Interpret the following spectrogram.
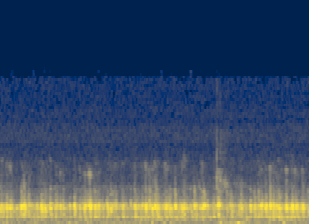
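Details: Wood frogs chorus by day at a pond in a sunny spring forest: many overlapping, clucking, barking croaks blend into a steady, rattling din, with some trilling chorus frogs possibly among them.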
